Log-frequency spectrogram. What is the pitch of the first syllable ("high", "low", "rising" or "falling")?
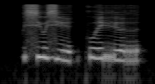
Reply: high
